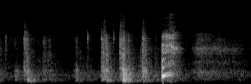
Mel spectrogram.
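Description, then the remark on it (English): A fist pounds on a closed bedroom door in a burst of heavy, uneven thuds, about half a dozen blows, loud, with a short pause between the first few and the rest. “Are you hiding in your room? Open up! Open this door! I know you're in there!”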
